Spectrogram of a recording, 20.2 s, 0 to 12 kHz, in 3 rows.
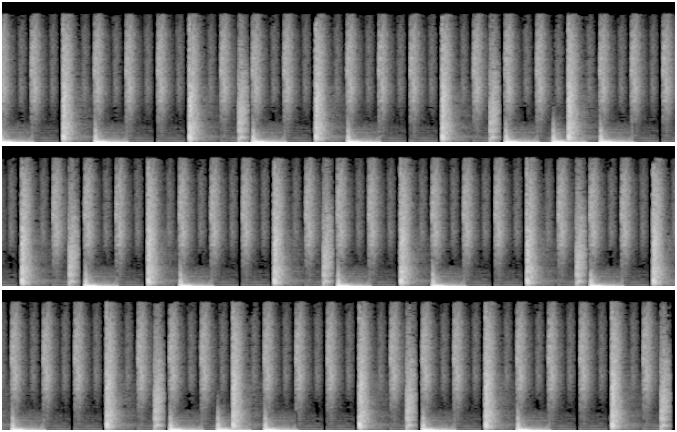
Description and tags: Hip Hop Drum Loop 03
Great for Hip Hop music producers.
loop, drum, sample, hip, beat, hop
